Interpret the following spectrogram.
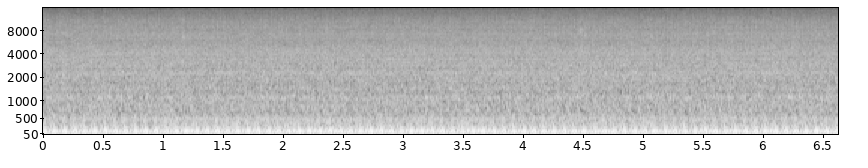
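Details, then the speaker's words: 1955 Chevy Tri-Five barn find with V3 Vortech supercharger, first start-up after fixing distributor timing that had spit back through the throttle body: loud, steady, even V8 beat at raised idle, no pops or misses. Normal high idle. "she sounds on it now dude what do you think about that I love it dude I'm digging on it"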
